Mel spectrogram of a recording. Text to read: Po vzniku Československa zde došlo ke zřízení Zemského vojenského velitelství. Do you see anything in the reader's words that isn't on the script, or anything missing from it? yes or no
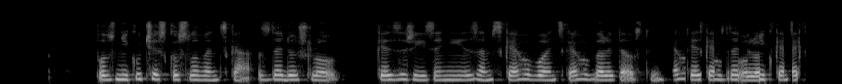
yes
